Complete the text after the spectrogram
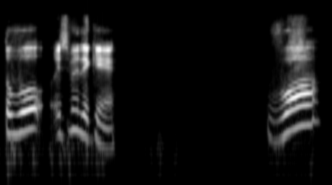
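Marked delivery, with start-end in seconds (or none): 2.7-3.2 वा alone as one drawn-out unbroken sound; single syllable. Shown as a demonstration. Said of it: "ये एक single uninterrupted sound है". (वा को एक अलग, अटूट आवाज़ में बोलें)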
